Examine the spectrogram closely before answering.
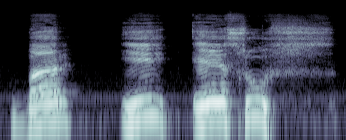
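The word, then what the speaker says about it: Bar-Jesús: bar y jesús si en tu biblia vas a encontrar que se pronuncia bar jesús pero en el original es bar y jesús hechos 13 6 y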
